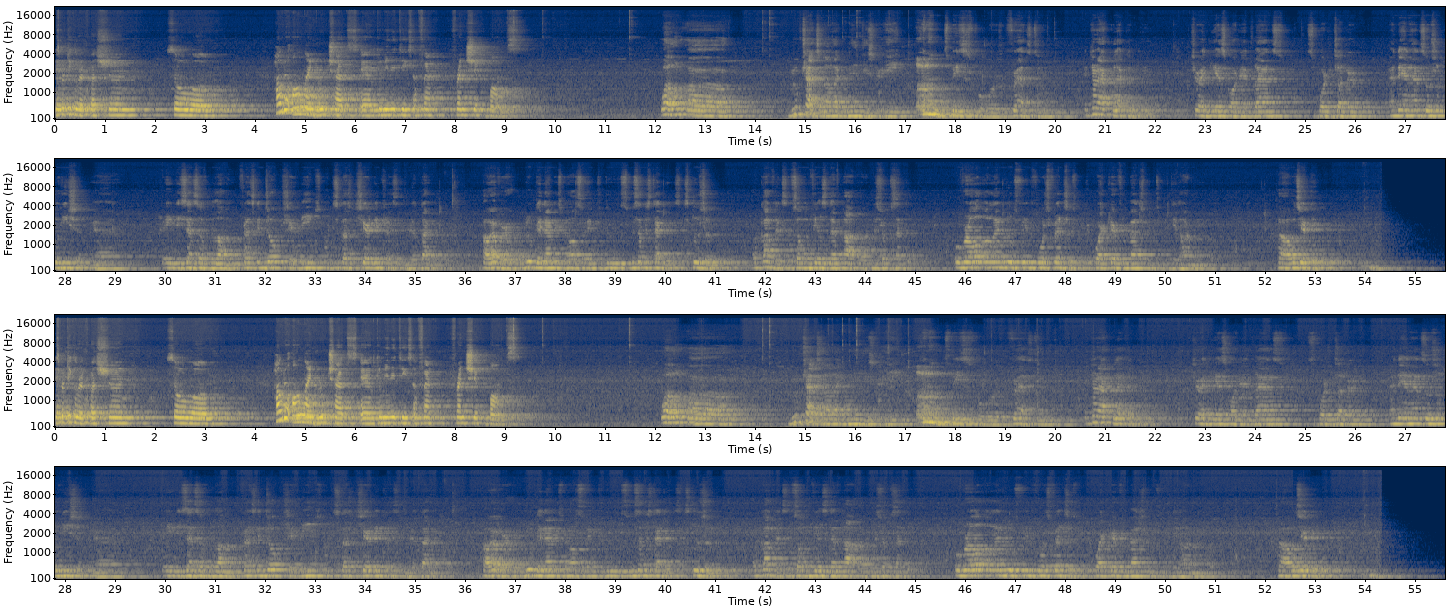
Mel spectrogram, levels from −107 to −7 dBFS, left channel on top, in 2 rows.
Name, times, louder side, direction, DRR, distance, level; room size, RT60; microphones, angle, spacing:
voice 1, 0.0-1.6 2.4-3.2 4.4-5.8 6.1-7.5 8.0-9.0, right 1 dB, 45° right, 6 dB, 0.9 m, -24 dB
voice 2, 12.1-13.5 14.6-16.9 17.2-20.0 20.6-21.8 22.7-24.5 25.3-26.1 26.7-29.3 29.9-35.4 36.3-40.1 40.5-41.0 41.7-44.9 45.8-50.7 52.2-53.1 54.0-54.3, left 1 dB, 45° left, 0 dB, 1.7 m, -35 dB
12.5 x 9.0 x 9.1 m, 2.7 s
head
